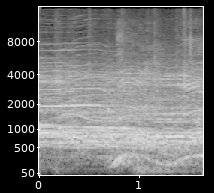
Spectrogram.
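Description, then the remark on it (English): A crowd cheers and claps loudly in a steady wash of applause, with whoops and shouted voices rising and falling over the continuous noise. “I appreciate the hard claps.”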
